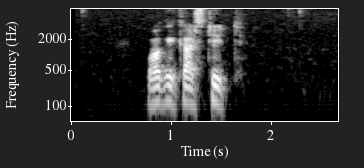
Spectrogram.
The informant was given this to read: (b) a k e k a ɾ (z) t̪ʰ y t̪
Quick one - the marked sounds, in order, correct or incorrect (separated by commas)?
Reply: incorrect, incorrect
